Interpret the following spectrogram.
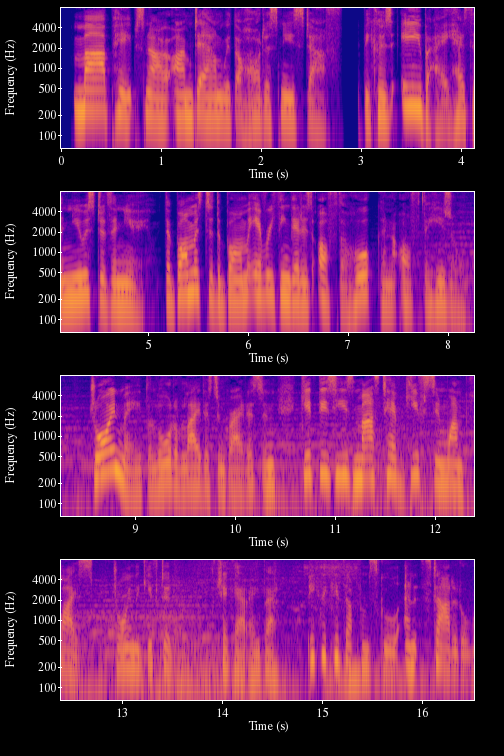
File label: character; EM Voices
